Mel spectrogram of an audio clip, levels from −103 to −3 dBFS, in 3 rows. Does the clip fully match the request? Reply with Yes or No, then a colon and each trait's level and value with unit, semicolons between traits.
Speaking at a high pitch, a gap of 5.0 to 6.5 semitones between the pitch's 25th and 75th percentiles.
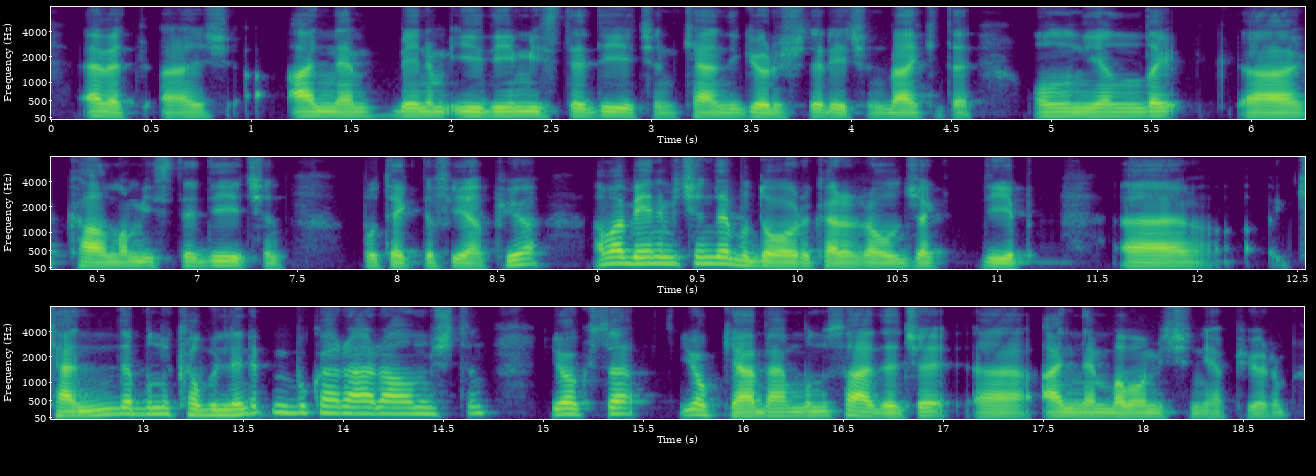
No: low, 105 Hz; average, 5.3 semitones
